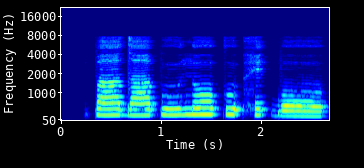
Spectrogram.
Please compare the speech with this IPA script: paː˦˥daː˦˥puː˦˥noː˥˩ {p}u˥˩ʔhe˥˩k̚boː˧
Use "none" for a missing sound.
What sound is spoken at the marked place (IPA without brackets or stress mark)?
k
